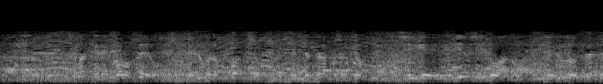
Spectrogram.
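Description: Continuous talking with a babble of several voices behind it.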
